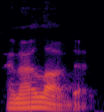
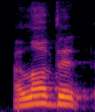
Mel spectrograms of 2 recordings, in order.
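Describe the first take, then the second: First: Said in the usual way. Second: "loved" hit much higher and louder; emphatic repeat. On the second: Real, not acted. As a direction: lift and punch "loved" on the repeat.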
